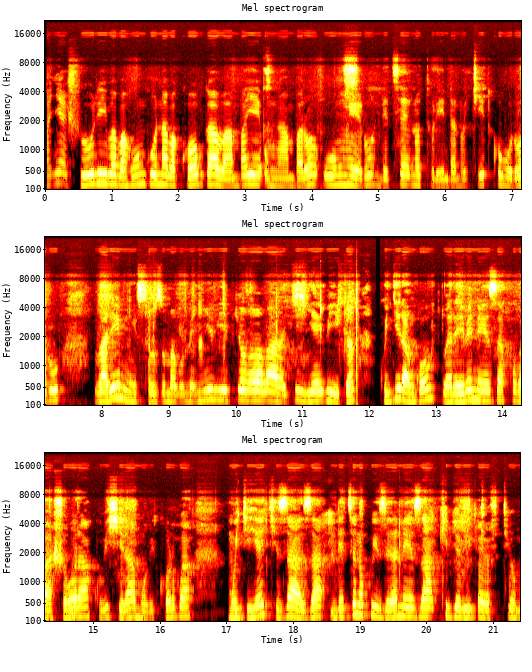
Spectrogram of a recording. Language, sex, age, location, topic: Kinyarwanda, female, 25-35, Huye, education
